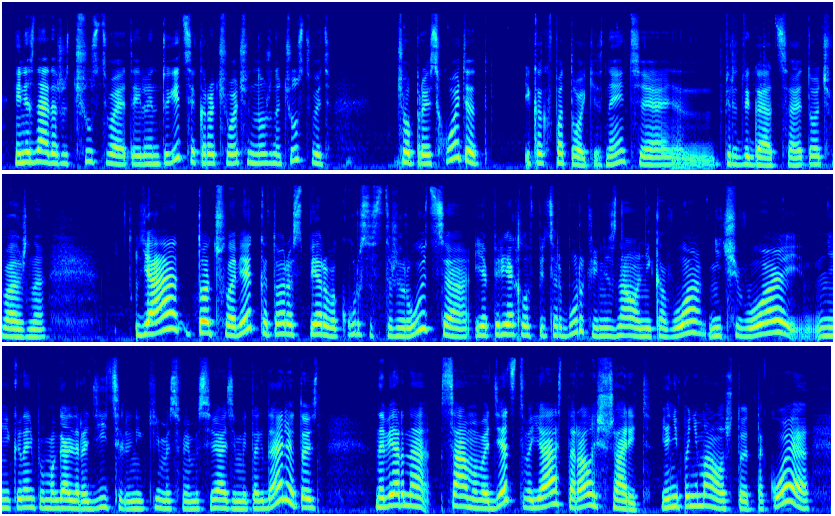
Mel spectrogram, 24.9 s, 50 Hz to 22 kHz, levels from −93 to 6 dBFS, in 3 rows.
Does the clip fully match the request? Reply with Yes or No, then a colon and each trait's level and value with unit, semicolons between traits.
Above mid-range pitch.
Yes: high, 210 Hz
